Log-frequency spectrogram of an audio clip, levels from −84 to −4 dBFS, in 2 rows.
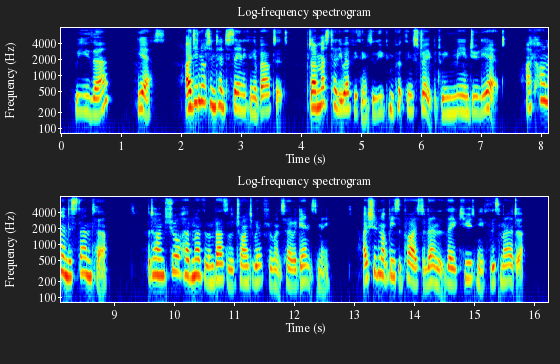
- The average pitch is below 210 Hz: No, high, 235 Hz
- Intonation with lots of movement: Yes, wide, 6.0 semitones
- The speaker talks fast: Yes, fast, 235 wpm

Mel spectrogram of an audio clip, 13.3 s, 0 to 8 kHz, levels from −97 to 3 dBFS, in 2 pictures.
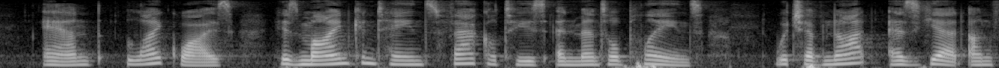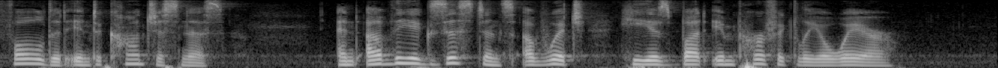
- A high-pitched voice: No, medium, 170 Hz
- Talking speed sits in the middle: No, slow, 125 wpm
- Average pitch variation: Yes, average, 3.8 semitones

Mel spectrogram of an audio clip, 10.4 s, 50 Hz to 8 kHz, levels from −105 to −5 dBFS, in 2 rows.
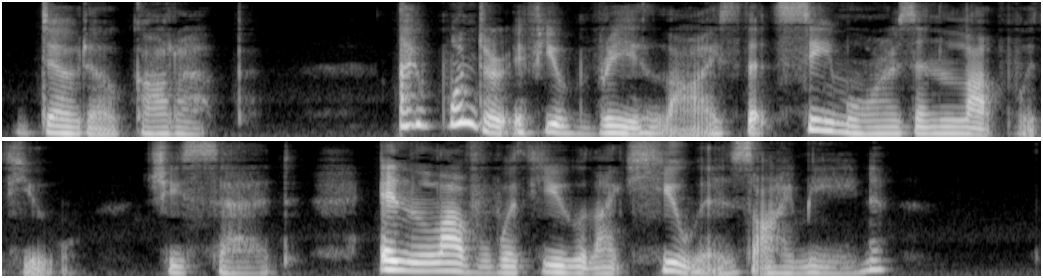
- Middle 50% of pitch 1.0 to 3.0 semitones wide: No, average, 3.4 semitones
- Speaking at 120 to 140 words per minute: No, average, 150 wpm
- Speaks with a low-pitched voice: No, medium, 145 Hz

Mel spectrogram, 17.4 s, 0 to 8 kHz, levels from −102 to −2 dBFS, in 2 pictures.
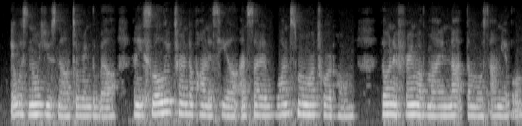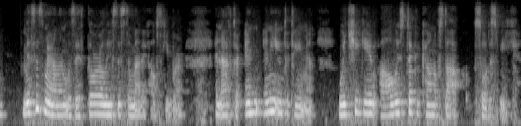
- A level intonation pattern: Yes, narrow, 2.2 semitones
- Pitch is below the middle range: No, high, 190 Hz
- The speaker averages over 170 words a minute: Yes, average, 190 wpm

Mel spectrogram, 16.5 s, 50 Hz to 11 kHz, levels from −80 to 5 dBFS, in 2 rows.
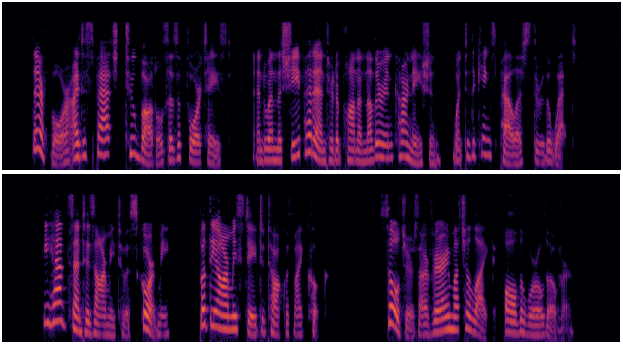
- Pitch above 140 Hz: Yes, medium, 185 Hz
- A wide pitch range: Yes, wide, 6.6 semitones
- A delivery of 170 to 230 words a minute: Yes, average, 185 wpm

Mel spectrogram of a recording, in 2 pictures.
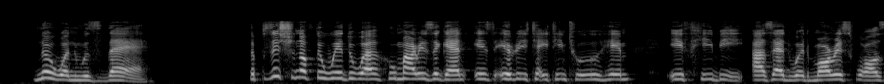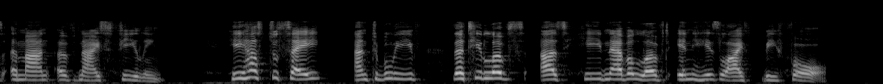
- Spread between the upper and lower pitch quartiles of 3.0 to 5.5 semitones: Yes, average, 3.6 semitones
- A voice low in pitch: No, high, 230 Hz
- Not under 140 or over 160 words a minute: Yes, average, 155 wpm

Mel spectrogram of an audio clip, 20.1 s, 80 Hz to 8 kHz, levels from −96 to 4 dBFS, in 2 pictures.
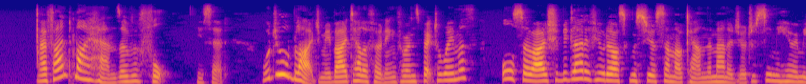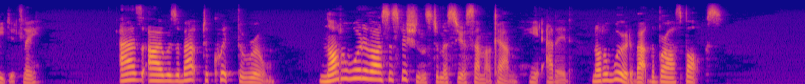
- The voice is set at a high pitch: Yes, high, 200 Hz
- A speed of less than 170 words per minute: No, average, 180 wpm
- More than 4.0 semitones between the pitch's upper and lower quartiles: Yes, wide, 5.5 semitones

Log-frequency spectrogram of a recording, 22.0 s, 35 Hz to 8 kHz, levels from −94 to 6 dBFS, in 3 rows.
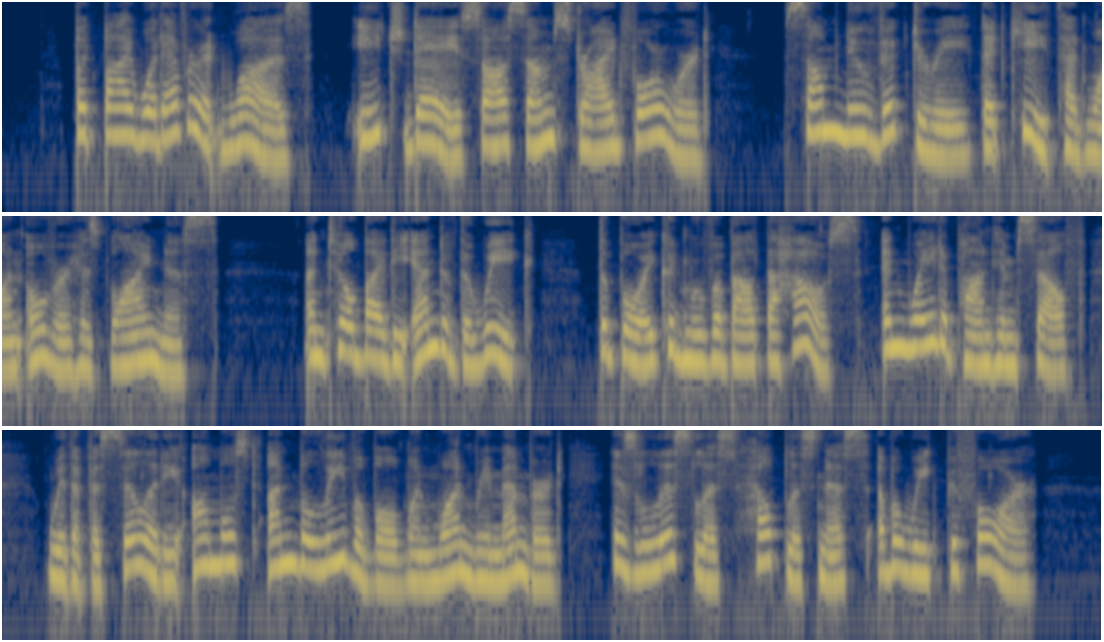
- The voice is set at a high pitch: Yes, high, 195 Hz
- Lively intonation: Yes, wide, 6.2 semitones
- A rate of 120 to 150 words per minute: Yes, average, 145 wpm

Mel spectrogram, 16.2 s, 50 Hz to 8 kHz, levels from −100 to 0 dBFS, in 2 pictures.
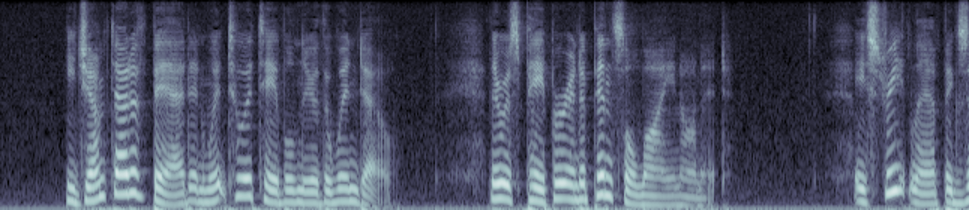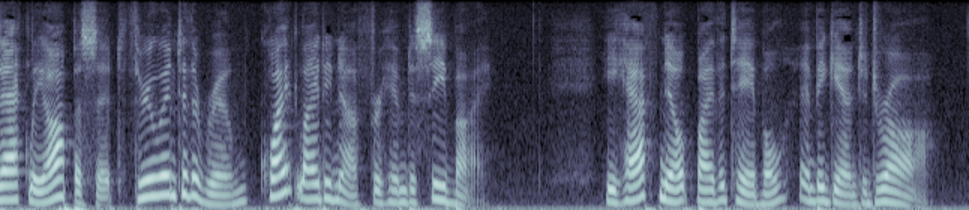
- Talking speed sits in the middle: Yes, average, 180 wpm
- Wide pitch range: Yes, wide, 5.8 semitones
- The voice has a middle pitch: Yes, medium, 175 Hz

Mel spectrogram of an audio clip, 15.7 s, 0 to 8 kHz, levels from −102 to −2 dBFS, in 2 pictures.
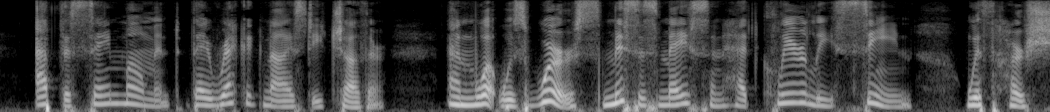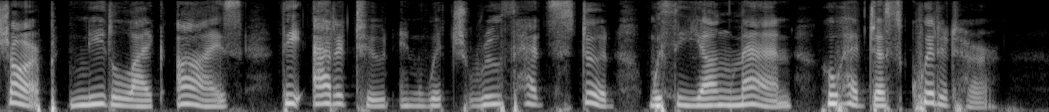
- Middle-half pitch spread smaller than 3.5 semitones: No, average, 5.0 semitones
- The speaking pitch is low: No, high, 195 Hz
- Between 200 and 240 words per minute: No, average, 150 wpm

